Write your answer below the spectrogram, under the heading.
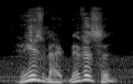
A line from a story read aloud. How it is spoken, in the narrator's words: breathed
